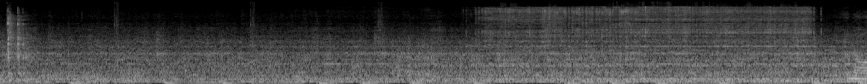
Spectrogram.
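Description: Steady scraping and rubbing of a trimming tool shaving a thin layer off a clay lid spinning on a potter's wheel, with the wheel's continuous hum underneath; no talking.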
